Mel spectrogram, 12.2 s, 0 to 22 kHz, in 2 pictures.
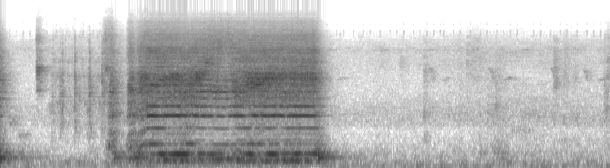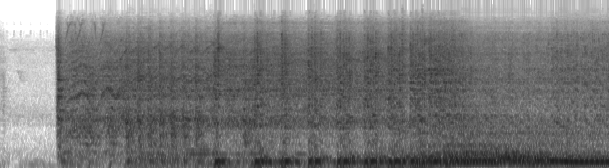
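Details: Chevrolet 5.3 V8 hot rod started and idling, not revved: after a quiet stretch it fires and settles into a loud, deep, even rumble; exhaust far too loud, neighbor hears it indoors, serious exhaust work needed.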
